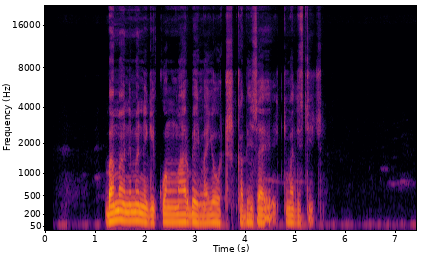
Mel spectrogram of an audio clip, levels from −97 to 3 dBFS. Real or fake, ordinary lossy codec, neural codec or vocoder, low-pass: real; none; none; none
